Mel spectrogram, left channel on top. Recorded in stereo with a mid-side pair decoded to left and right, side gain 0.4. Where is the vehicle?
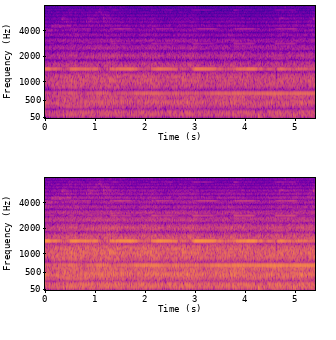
60° right.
